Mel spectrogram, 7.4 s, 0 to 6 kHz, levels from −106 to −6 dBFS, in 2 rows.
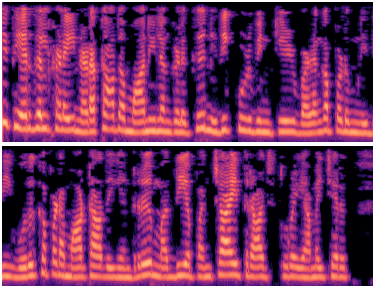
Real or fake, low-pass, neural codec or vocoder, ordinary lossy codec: real; 5.4 kHz; none; none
